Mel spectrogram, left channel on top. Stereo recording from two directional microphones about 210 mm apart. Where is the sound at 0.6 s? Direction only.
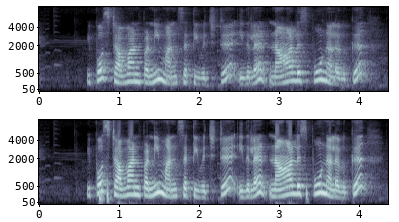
30° right (ahead or behind).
